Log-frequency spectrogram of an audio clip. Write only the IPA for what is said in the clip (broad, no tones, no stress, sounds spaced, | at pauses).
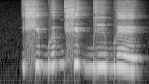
xʲ e b ɘ ɡ xʲ ɘ ɡ͡b i b e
